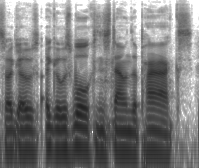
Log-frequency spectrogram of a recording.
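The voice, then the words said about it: Put-on Cardiff Welsh accent. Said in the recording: “you got the Cardiff accent, so they sort of pluralized verbs there”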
